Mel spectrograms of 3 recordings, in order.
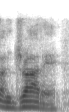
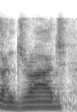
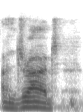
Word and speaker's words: Andrade: for saying Andrade because where I'm from that last name's Andrade uh Pro us boxer is Andre and then she's ondrage same spelling same last name but different ways of pronouncing it names are hard but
